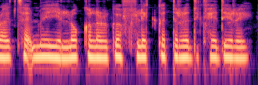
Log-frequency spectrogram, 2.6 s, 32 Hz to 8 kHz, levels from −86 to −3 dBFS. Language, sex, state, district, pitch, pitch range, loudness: Hindi, female, Arunachal Pradesh, Longding, 195 Hz, 190-200 Hz, -15 LUFS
